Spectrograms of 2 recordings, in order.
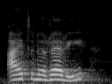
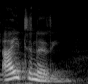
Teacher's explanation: So instead of saying itinerary, we end up saying itinerary. We need to keep in mind that the R sound is pronounced twice when saying the word itinerary.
